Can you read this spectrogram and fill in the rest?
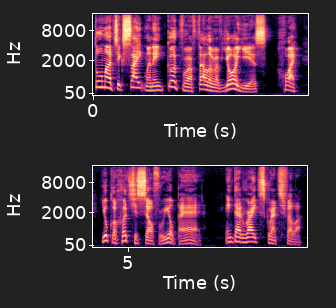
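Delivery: Pinky mocking the old undertaker, high pinched voice. A narrator's reading. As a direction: sneer it out like a grinning weasel. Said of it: "A pinched voice, high, all nose and teeth".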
